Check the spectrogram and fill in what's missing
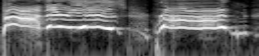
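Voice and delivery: high panicked shout. Acted. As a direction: yell it, scared and fleeing.

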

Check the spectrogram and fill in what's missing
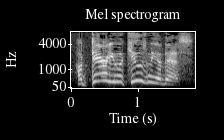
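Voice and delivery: mock-angry indignant Peter. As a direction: throw the accusation back, offended. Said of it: "He's angry now".

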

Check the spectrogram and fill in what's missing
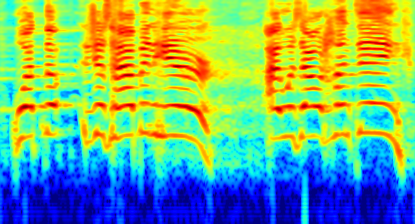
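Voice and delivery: high, loud mock outrage, stretched out; angry. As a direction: act out an indignant brother, slowly wailing the complaint. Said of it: "And he's angry".

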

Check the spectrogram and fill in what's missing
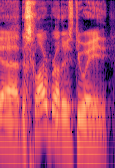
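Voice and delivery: ordinary delivery

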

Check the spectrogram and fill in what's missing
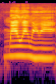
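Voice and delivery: very high, chirpy droid beeps. Retold or imitated. Droid waving goodbye to a fan, high chirpy beeps. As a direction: chirp it like a little robot saying bye. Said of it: "like a, like a bye".

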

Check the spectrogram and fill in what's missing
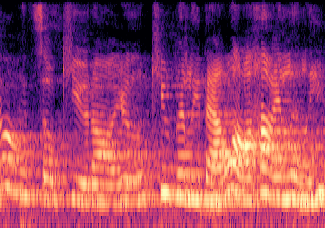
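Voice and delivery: very high, cutesy dog-talk voice; cutesy Mickey voice. Retold or imitated. Talking to his dog, cutesy high cartoon voice. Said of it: "talk to dogs in a cutesy voice".

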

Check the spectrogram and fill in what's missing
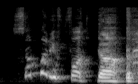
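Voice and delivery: amused call-out breaking into laughter; gleeful laughing. Retold or imitated. Viewer spotting the TV mistake, gleeful laughing. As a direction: announce it gleefully, then crack up.

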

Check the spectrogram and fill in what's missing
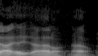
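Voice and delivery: low, fading mock mumble; sheepish stammer. Pastor playing a member who forgot the message, sheepish stammer. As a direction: imitate someone fumbling for an answer, trailing off low and soft. Listener stumbling for an answer.

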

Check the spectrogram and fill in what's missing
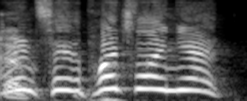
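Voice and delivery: high, loud whiny complaint; hammed-up high protest; mocking King. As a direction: whine like a cheated comedian. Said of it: "King's like".

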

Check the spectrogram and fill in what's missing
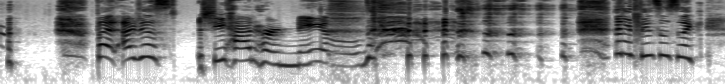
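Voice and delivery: high, drawn-out words breaking into laughter; real laughing hard. Real, not acted. Mom cracking up at her daughter's impression, laughing hard.

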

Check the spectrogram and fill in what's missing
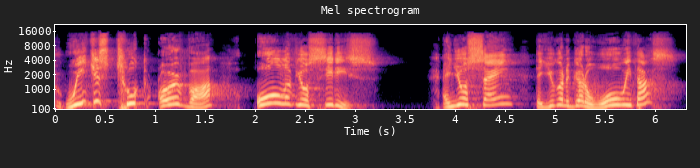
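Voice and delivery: high-pitched incredulous mockery; mocking. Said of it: "he's mocking Hezekiah".

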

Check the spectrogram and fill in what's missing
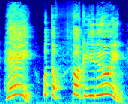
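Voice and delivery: high, loud challenge with a drawn-out ending; retold angry shout. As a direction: re-enact yelling at a thief caught red-handed. Calls out to a shoplifter.

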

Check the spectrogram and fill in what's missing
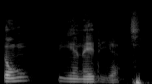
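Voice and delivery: low, hushed tempter's warning; soft, sneaky dissuasion; insidious whisper. Acted. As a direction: murmur it softly into their ear. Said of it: "Satan starts whispering".

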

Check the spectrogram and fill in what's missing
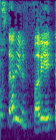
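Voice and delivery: high, loud laughing protest; helpless laugh breaking into the words. Real, not acted. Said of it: "he's laughing at his own joke".

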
